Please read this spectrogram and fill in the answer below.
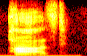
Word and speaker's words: paused: see okay right here instead of Po ped with an ow sound this is ah paused try that paused PA one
